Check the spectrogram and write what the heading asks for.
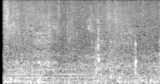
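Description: Wind buffeting the microphone, a steady low rumble with a faint hum underneath.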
